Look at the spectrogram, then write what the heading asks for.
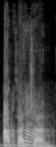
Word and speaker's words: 赤ちゃん: Akachan.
